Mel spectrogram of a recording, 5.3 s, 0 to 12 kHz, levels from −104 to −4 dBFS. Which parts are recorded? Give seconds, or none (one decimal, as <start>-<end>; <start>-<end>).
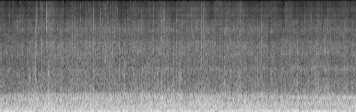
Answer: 1.1-2.0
